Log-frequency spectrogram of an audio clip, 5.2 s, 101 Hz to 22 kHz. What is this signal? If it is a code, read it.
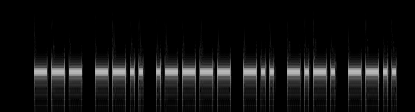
Morse code, heard as a keyed tone, about 23 wpm, 700 Hz. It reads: OZ1DCZ
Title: DXCC-100 Call Signs - 6 Characters - Repeated 2x - 22wpm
